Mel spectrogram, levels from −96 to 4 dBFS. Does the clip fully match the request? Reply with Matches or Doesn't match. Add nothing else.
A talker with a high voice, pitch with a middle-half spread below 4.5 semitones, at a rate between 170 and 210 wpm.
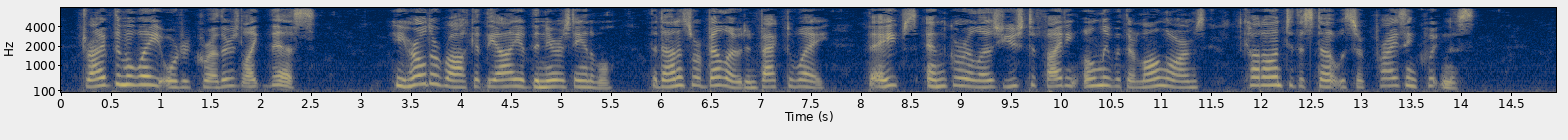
Matches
